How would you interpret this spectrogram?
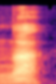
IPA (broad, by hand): ŋ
